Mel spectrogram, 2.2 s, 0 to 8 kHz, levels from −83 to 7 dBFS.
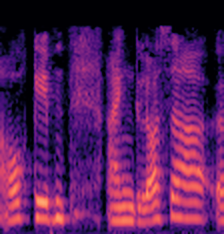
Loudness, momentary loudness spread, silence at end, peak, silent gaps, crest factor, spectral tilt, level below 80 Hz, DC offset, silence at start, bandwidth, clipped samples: -20 LUFS; 8 LU; 0 s; -4 dBFS; none; 16 dB; -11 dB/octave; -62 dBFS; under 0.1%; 0 s; 5.8 kHz; under 0.1%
